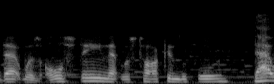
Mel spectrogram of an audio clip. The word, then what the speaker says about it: Osteen: So I thought you said that was Osteen that was talking before. That was a video from Joel Osteen, I believe.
